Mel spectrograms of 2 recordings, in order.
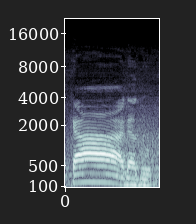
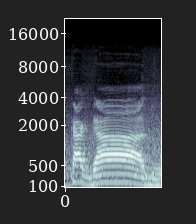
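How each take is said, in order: First: The stress is on the first syllable. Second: The stress is on the second syllable.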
